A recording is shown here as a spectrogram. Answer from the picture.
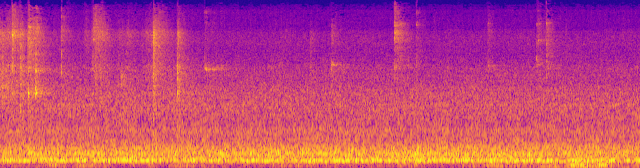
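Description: Scattered light glass clicks and taps as a glass pipette is handled with a rubber pipette bulb among glass test tubes in a wire rack, over a steady low room hum.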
